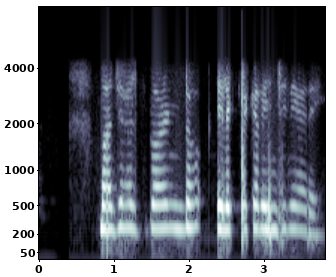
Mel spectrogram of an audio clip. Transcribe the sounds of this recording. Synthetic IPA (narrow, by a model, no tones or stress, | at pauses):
mad͡ʑeɦeɾd͡zbəɾɳɖ | elek̚ʈɾikəliɲd͡ʑinijəɾe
